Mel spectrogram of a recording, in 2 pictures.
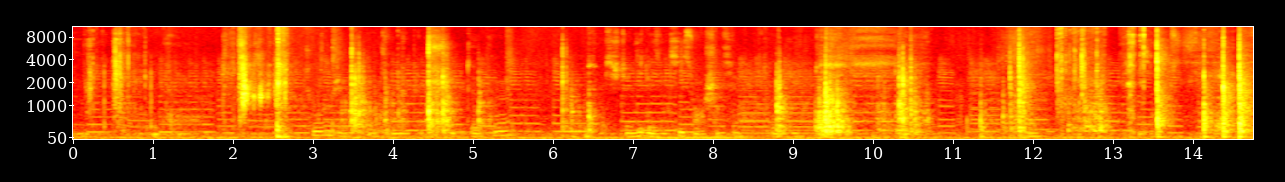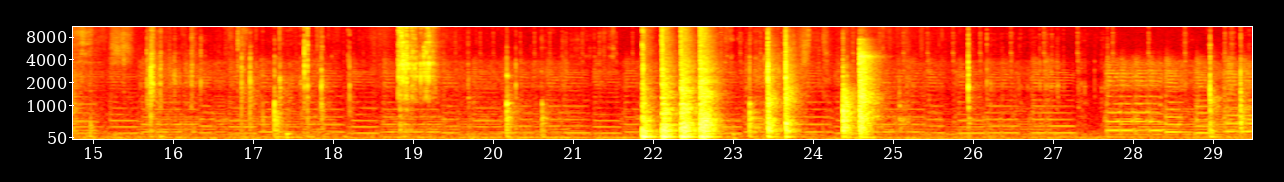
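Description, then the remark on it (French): Lead came being fitted around stained glass pieces in a stained-glass workshop: irregular sharp metallic clinks and taps, with brief bursts of rapid clicking and quiet handling between them, no voices. “Et la mise en plomb.”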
